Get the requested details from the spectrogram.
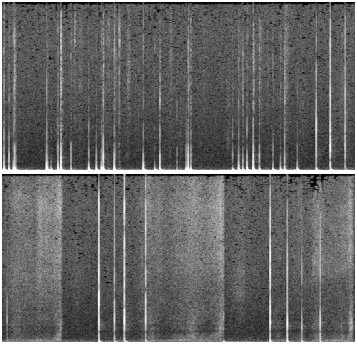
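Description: Long red nails tap and scratch the back of a small, solid smartphone in a black plastic case with paw-shaped cutouts. The sound is a run of sharp, dry clicks that die out almost instantly, plus soft scratching in the pauses, all low and muffled.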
